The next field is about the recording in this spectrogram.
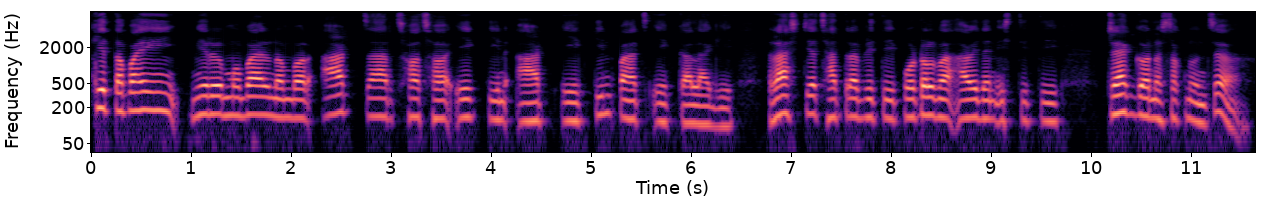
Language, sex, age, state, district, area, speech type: Nepali, male, 30-45, West Bengal, Darjeeling, rural, read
